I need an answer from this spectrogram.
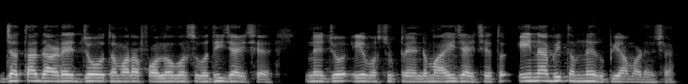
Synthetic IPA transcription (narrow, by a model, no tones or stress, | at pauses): d͡ʒət̪ad̪aɽed͡ʒot̪əmaɾafɔloʋəɾsʋəd̪ʱid͡ʒajt͡ʃʰe | əned͡ʒoʔeʋəst̪ũʈɾeɳɖmãaʋid͡ʒajt͡ʃʰet̪oenabʱit̪əmneɾupjaməɭet͡ʃʰe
